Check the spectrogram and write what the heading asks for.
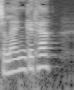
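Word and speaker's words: Tallangatta: There were reports of List being seen in Kensington, Footscray, Mornington, Maryborough and I think it's pronounced Talangatta.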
